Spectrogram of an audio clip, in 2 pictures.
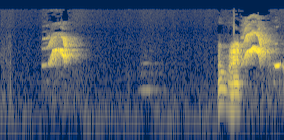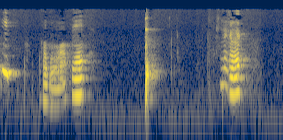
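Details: Male African grey parrot kept as a pet, imitating a human voice and adding a stretched "saaan" after his name: separate speech-like syllables, one brief whistle, a sharp click, then a final harmonic-rich utterance.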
